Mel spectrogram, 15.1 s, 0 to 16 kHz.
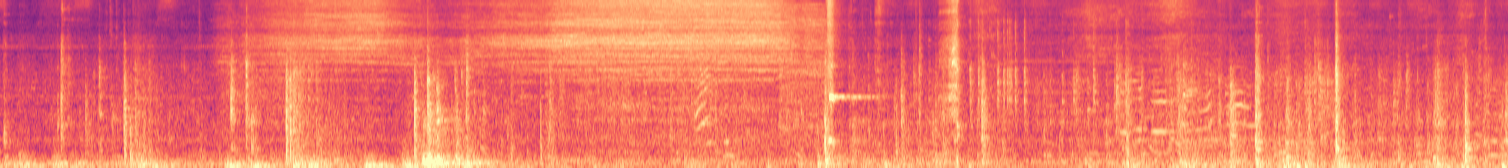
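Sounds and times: steam hissing: 2.0 - 13.1.

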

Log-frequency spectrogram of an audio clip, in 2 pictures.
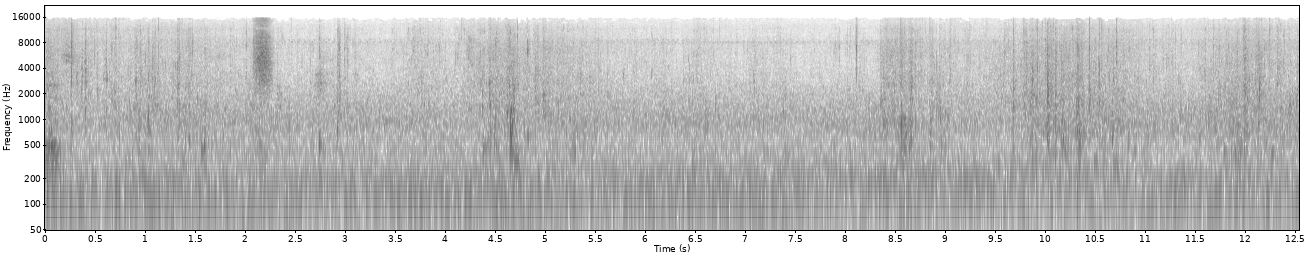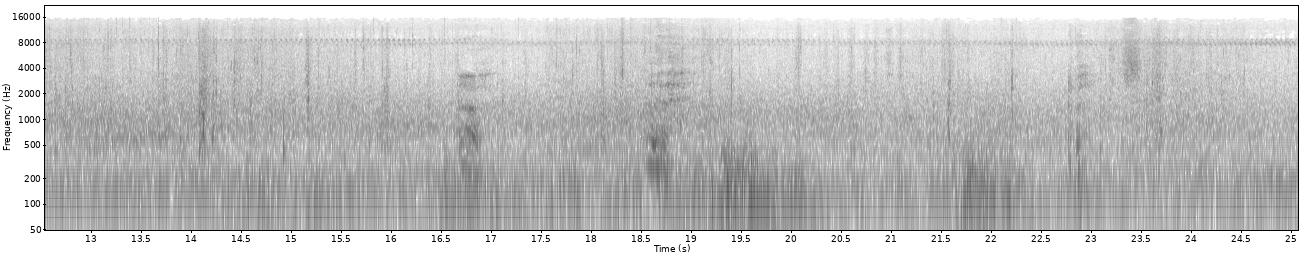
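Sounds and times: dog swimming splashes: 0.0 - 16.5
water lapping against rocky shore: 0.0 - 25.0
steady low rumble: 10.7 - 25.0.

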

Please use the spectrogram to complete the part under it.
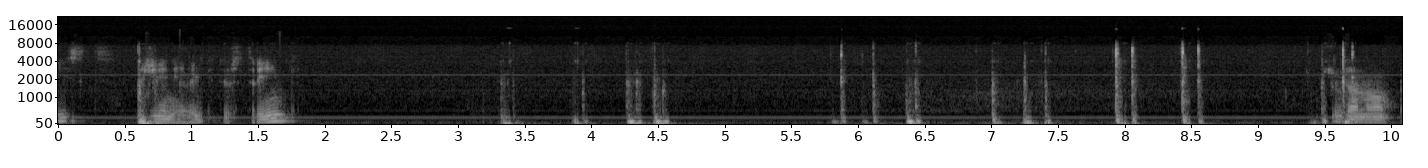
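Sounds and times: faint steady hum: 0.0 - 10.0
keyboard keystroke clicks: 5.8 - 8.6, 9.4 - 9.8.

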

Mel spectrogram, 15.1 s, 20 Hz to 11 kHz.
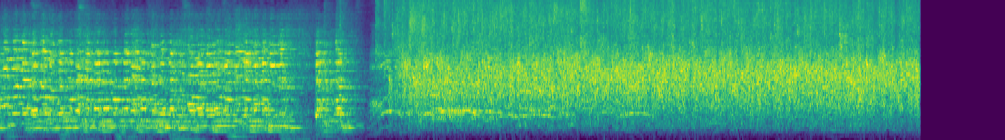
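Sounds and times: audience applauding: 5.6 - 13.8.

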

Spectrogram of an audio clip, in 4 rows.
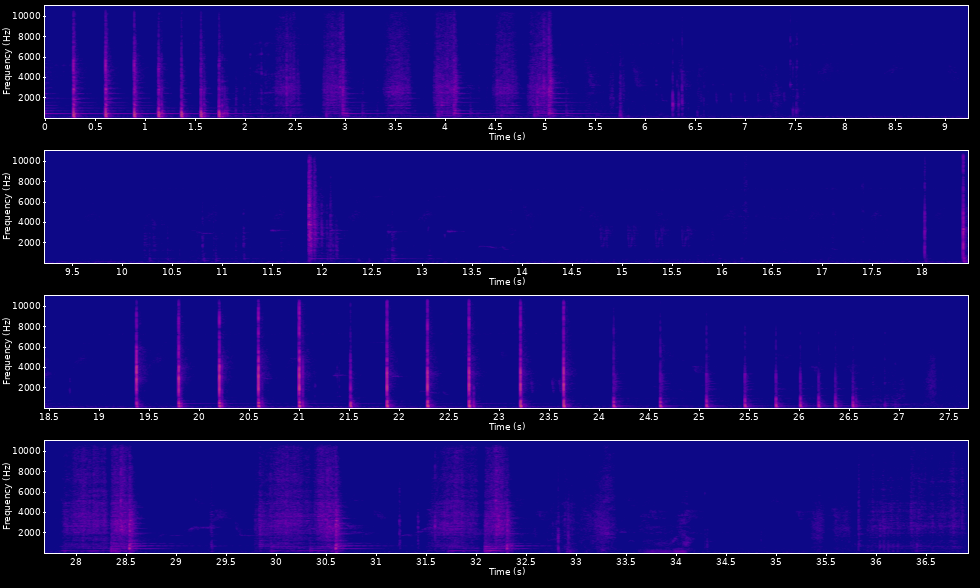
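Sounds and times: can scraping over sand: 2.1 - 5.5, 27.9 - 28.7, 29.6 - 33.5, 35.5 - 36.9.

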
